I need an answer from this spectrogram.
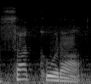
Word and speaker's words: Sakura: This one here is a Sakura. Sakura. Sakura. Sakura. The emphasis would be on the first syllable.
